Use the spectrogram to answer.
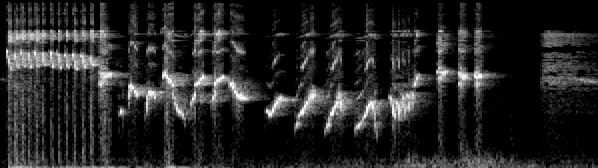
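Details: Lure song of a white-rumped shama meant to excite a young bird: high rapid trill opening into a long series of varied, looping whistled notes, some sharp and rising, ending with a soft high buzz.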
